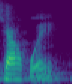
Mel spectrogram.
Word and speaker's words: Yahweh: So Yahweh is Y-H-W-H. And what they did was they put the vowels in there for Adonai to pronounce it. And by doing that, they come up with Jehovah. So that's how you come up with Jehovah, but you can also pronounce it Yahweh.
